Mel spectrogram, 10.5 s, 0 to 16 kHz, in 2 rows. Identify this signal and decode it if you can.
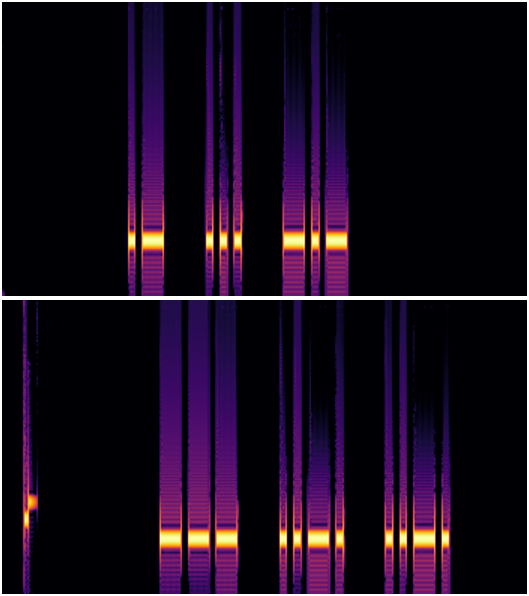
Morse code, heard as a keyed tone, about 17 wpm, spaced as for 12 wpm, 700 Hz. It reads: ASK OFF
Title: 2x Character Spacing - Top 300 Words - 17wpm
